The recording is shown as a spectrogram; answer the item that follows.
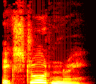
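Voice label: "extraordinary", British English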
